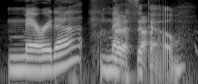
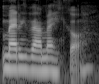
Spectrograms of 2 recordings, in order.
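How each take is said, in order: First: It is said with an American gringo accent. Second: It is said with a Spanish-style accent.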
